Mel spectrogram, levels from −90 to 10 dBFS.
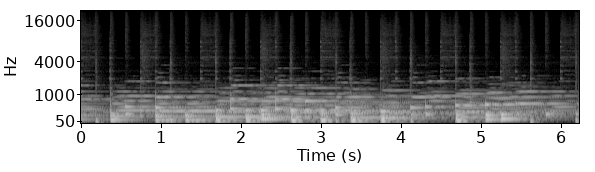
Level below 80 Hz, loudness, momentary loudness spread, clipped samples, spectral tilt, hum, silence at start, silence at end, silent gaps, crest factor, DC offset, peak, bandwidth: -30 dBFS; -24 LUFS; 8 LU; under 0.1%; -9.5 dB/octave; none; 0 s; 0 s; none; 18 dB; under 0.1%; -6 dBFS; 14.5 kHz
